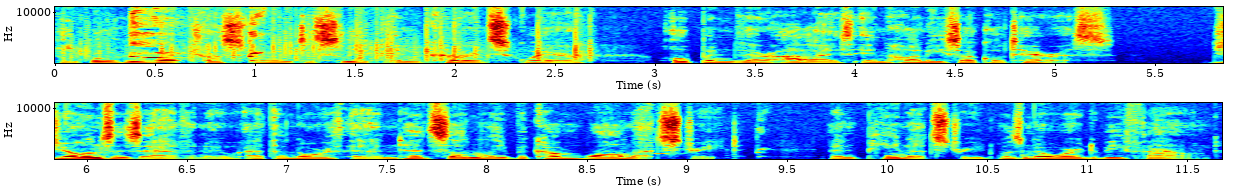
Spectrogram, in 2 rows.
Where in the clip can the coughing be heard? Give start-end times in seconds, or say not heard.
0.2-1.1, 8.8-9.4.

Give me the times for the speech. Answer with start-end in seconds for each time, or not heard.
0.0-11.6.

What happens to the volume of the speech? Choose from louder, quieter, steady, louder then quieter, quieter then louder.
steady.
